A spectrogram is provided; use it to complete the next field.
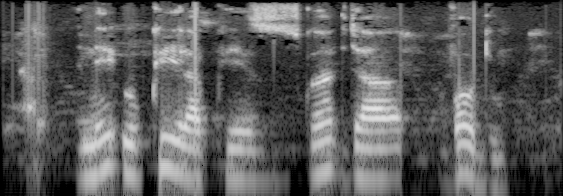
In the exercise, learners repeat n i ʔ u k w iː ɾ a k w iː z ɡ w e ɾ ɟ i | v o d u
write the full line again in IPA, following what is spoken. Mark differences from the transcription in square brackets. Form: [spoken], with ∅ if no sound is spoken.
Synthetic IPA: n i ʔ u k w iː ɾ a k w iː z ɡ w [a] ɾ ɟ [a] | v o d u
